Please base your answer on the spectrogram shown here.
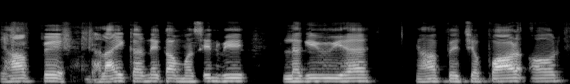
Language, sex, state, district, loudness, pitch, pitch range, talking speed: Hindi, male, Bihar, Gaya, -18 LUFS, 145 Hz, 140-150 Hz, 155 wpm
